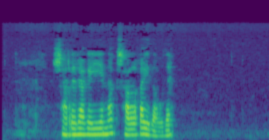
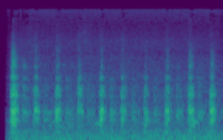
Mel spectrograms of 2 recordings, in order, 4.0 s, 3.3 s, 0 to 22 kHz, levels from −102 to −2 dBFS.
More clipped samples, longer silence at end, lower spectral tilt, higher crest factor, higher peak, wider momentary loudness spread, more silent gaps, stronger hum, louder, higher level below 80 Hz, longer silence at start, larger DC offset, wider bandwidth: neither; first, 1.45 s vs 0 s; first, -7 dB/octave vs -5 dB/octave; about the same, 20 dB vs 22 dB; first, -6 dBFS vs -20 dBFS; about the same, 10 LU vs 8 LU; neither; neither; first, -22 LUFS vs -43 LUFS; about the same, -56 dBFS vs -54 dBFS; first, 0.35 s vs 0.1 s; neither; second, 10.5 kHz vs 17 kHz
